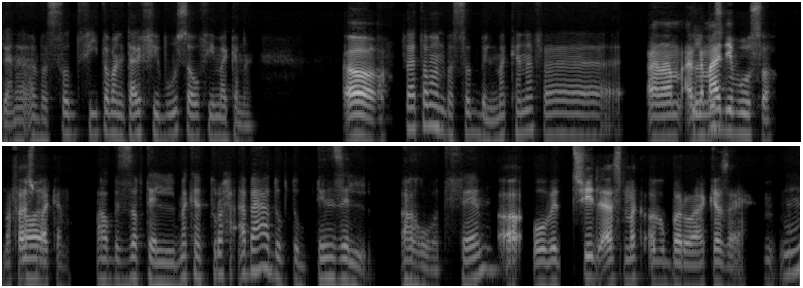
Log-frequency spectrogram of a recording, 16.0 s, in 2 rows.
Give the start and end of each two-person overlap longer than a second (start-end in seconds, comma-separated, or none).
none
